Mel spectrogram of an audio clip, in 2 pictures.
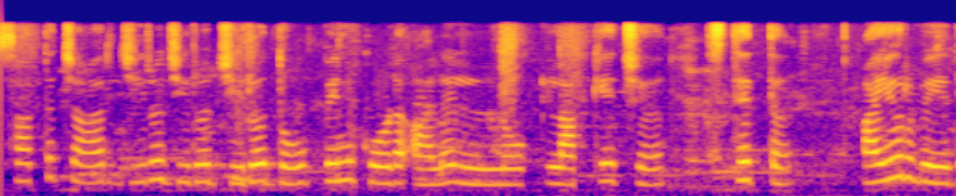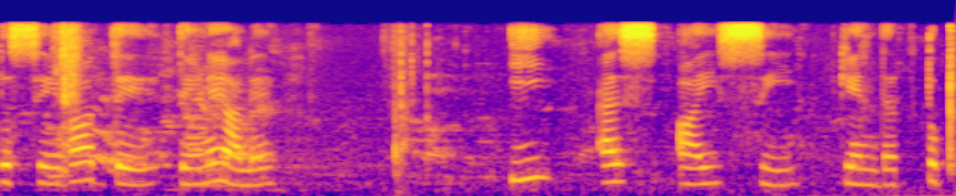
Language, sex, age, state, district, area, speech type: Dogri, female, 18-30, Jammu and Kashmir, Reasi, rural, read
